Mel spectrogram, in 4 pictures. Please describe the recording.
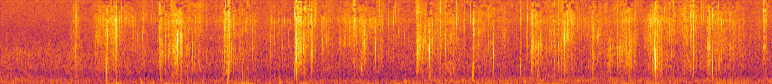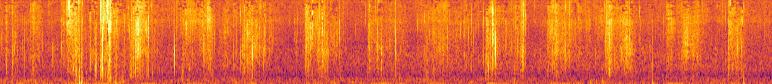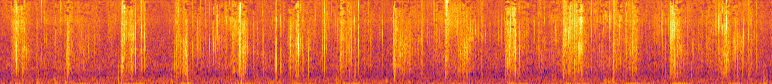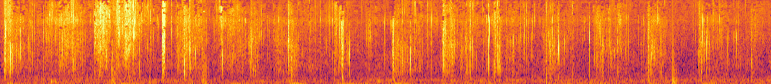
Slow paced walking on gravel
Fieldrecording, rocks, Gravel, Footsteps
